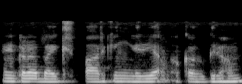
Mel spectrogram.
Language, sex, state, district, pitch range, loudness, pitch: Telugu, male, Telangana, Nalgonda, 130-140 Hz, -19 LUFS, 135 Hz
